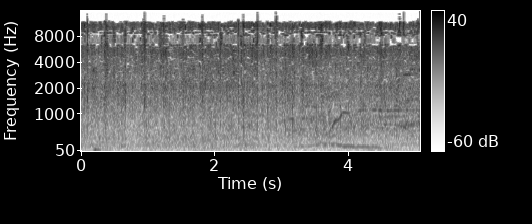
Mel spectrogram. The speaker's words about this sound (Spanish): Fue sin duda el protagonista de su acto de graduación en el que cuando salió a recoger su diploma pues recibió una ovación totalmente merecida.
